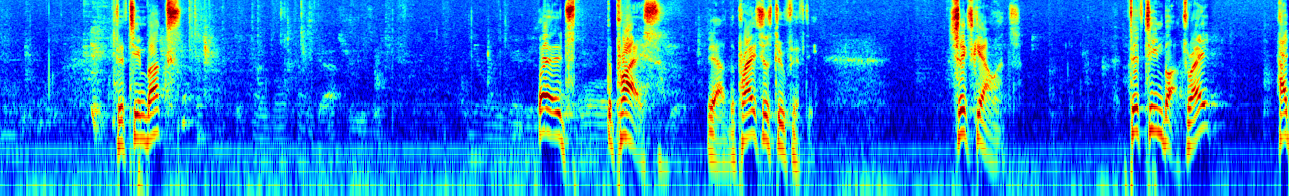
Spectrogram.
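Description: A middle-aged man speaks with animation, in bursts with pauses.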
